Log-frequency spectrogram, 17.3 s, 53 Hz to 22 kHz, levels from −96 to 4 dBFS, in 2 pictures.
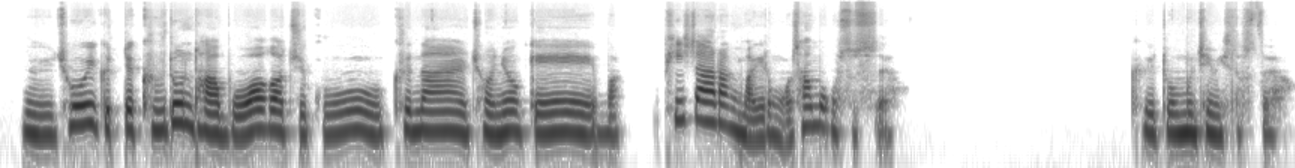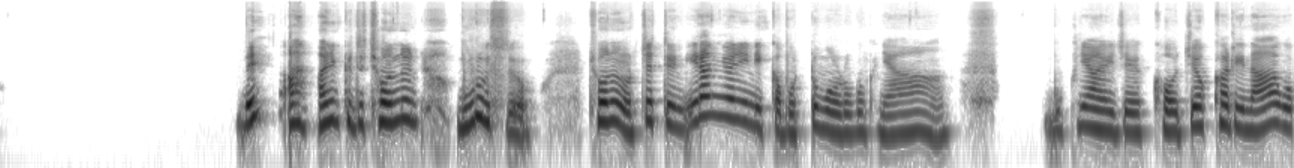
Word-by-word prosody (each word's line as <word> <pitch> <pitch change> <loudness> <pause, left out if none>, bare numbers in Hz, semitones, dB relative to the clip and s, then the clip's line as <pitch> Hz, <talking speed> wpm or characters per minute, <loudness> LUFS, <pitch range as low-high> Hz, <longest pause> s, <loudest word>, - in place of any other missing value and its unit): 예 175 -2 -4
저희 250 +2 +1
그때 215 -1 -3
그 210 0 -5
돈 275 -2 +2
다 195 -4 +1
모아 180 +4 +1
가지고 190 -1 -4
그날 205 -2 -3
저녁에 190 -1 -2
막 175 0 -9 0.2
피자랑 285 -7 -1
막 155 -4 -3
이런 170 +1 -6
거 - - -9
사 240 - -5
먹었었어요. 195 -7 -10 1.6
그게 190 -3 -8
너무 190 0 0
재밌었어요. 185 -2 -9 1.6
네? 270 +6 +6
아 260 -3 +4
아니 275 +4 +5
근데 275 -2 0
저는 285 +3 +5 0.2
모르겠어요. 265 +6 +2 0.4
저는 285 -1 +7
어쨌든 250 +3 +1
1 280 +6 +5
학년이니까 300 -11 +1
뭣도 190 +6 -2
모르고 195 -2 -1
그냥 185 -1 -6 0.6
뭐 - - -9
그냥 230 -3 0
이제 195 -1 -2
거지 200 +2 +1
역할이나 235 -2 +2
하고 255 -4 +1
205 Hz, 290 characters per minute, -23 LUFS, 190-255 Hz, 1.6 s, 저는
